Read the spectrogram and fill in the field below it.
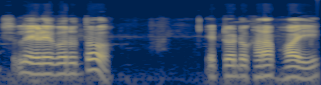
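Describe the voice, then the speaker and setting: A man's voice: a little high, moderate pace, a bit bright, clear, resonant tone, dry recording. Male vlogger, chatty and repetitive, on lo-fi phone audio. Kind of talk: casual vlog narration. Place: outdoors with a cow.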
